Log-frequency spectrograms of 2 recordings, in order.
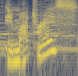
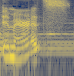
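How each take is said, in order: First: It is pronounced the Spanish way. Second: It is pronounced the English way.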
